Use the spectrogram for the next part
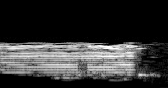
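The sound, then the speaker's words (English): A basketball game clock buzzer blares in one loud, steady, harsh electronic tone for about two seconds as the game clock runs down, then cuts off, leaving faint crowd noise behind. “So the clock rolling down. There's the buzzer.”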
